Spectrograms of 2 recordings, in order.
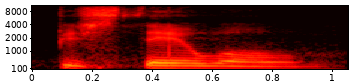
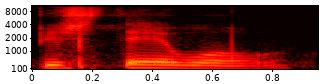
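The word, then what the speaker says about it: πιστεύω: The word here in the beautiful Greek translation is pronounced as pisteuo. Take note of that, church family, pisteuo.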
